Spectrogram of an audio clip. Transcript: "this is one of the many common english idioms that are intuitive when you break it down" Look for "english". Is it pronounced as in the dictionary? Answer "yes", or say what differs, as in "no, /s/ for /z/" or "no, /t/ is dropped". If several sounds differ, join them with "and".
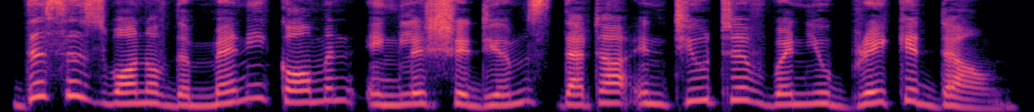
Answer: yes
